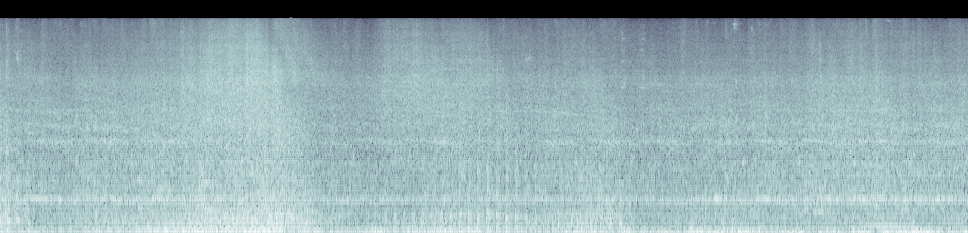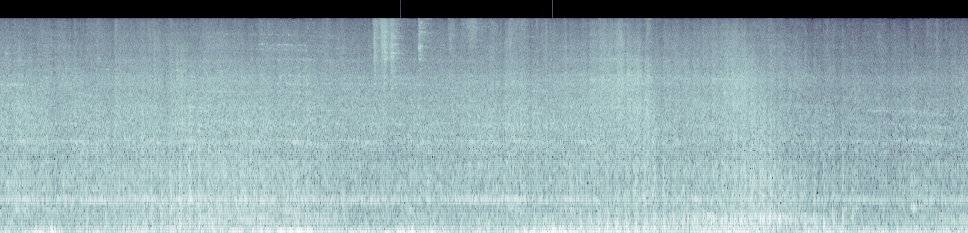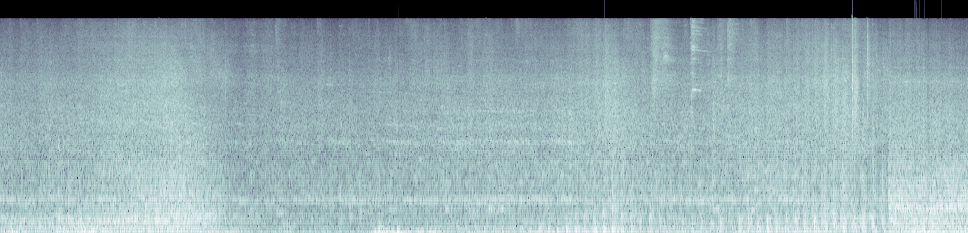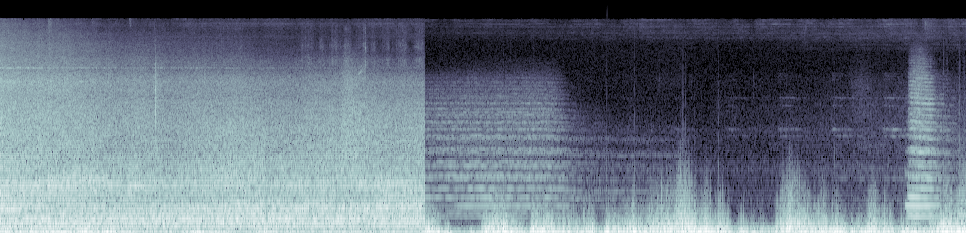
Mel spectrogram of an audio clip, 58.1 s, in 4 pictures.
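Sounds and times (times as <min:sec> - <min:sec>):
train rumble: 0:00.0 - 0:58.0
train wheels clicking over rail joints: 0:05.8 - 0:09.7, 0:22.9 - 0:31.7, 0:36.5 - 0:42.4
steady tone: 0:42.4 - 0:50.2.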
